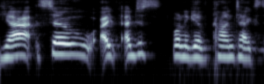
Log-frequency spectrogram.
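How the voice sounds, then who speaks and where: Speaking with a West Coast US accent, a woman talks at a fairly slow pace. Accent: General American (West Coast). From California. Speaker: author and trauma survivor. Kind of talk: interview testimony.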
